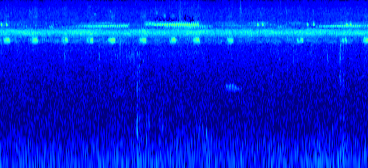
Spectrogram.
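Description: Faint insect chirping, cricket-like: a steady high trill with a regular chirp about twice a second.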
